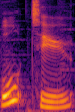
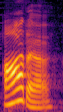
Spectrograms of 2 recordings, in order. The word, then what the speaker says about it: ought to: Instead of saying ought to, Americans say oughta with a flap T.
